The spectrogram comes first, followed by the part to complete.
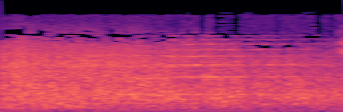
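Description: Cartoon crash sound effect: a dense rushing, rattling noise that slowly fades, as of something being smashed to wreckage.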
